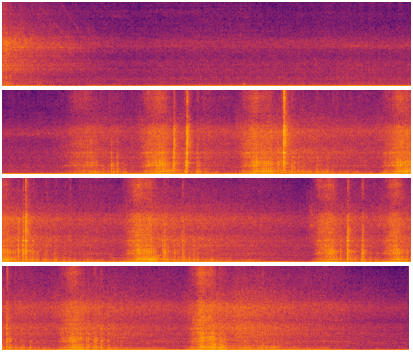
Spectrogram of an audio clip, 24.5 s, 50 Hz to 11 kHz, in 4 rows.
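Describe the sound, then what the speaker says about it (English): A 2007 Ford Mustang V6 fitted with a new exhaust idles with a deep rumble, then is revved in a run of short sharp bursts, each climbing and falling back close by and loud. "start it up and do some revs"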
